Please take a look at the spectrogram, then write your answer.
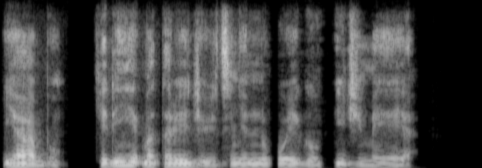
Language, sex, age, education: Igbo, male, 30-45, tertiary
